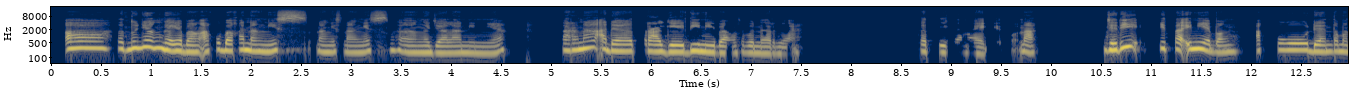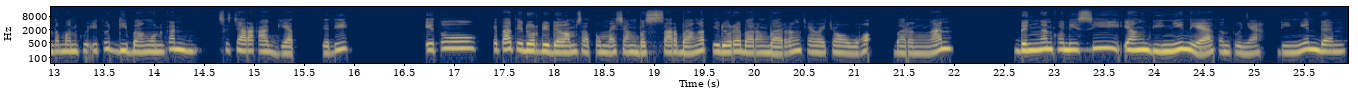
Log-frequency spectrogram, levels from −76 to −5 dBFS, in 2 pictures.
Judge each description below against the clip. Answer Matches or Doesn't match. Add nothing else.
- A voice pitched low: Doesn't match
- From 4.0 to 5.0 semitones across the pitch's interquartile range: Matches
